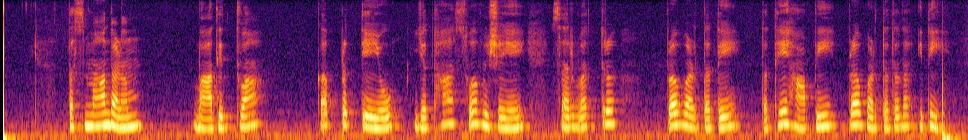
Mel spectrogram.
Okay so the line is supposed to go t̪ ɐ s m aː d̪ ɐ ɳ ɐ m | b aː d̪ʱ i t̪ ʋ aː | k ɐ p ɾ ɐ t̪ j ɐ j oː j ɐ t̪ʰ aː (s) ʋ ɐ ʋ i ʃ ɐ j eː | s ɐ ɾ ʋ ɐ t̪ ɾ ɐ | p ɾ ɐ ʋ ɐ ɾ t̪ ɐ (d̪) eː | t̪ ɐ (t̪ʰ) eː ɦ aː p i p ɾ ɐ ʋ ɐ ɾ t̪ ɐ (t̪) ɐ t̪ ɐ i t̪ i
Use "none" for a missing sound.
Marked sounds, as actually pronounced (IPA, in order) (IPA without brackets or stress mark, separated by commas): s, t̪, t̪ʰ, t̪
